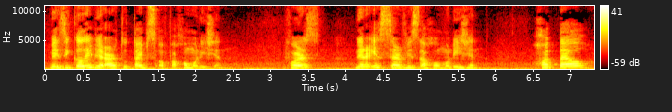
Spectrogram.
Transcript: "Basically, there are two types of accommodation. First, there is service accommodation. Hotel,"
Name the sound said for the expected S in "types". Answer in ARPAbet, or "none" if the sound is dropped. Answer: S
